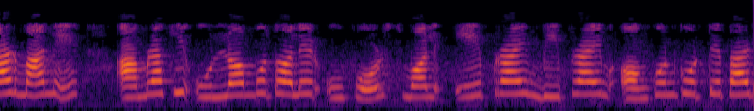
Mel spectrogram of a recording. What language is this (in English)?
Bangla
